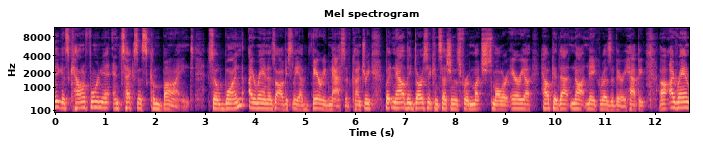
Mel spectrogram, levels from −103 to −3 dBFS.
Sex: male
